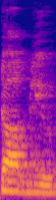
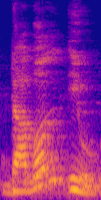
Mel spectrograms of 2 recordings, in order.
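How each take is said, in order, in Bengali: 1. এটা 'dobliu' হিসেবে বলা হয়। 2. এটা 'double you' হিসেবে বলা হয়। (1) "এটাকে বলি ডব্লিউ, কিন্তু এটা ডব্লিউ না" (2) "মানে দুইটা ইউ যেভাবে বলা হয় ডাবল ইউ"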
